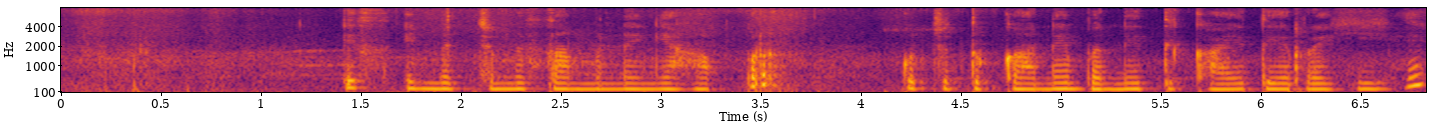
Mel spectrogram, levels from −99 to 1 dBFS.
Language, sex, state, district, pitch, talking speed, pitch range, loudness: Hindi, female, Rajasthan, Jaipur, 200 Hz, 115 wpm, 195-205 Hz, -23 LUFS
